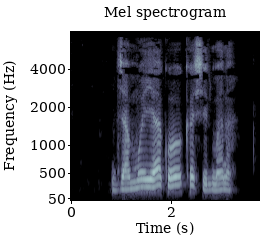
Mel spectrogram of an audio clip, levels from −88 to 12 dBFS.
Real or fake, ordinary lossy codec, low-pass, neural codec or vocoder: real; MP3, 32 kbps; 7.2 kHz; none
